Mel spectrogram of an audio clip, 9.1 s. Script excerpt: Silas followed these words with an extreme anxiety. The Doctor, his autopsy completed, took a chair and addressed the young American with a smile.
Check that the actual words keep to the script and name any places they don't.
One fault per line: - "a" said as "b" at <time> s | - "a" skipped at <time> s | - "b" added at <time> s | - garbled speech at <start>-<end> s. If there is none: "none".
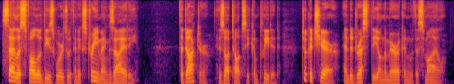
none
